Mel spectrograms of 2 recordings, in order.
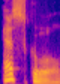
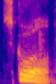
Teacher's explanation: So in school, the only thing, was talking about school, we want to make sure, you don't say S school, because it's not S school. We just start with the S sound. We say school.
